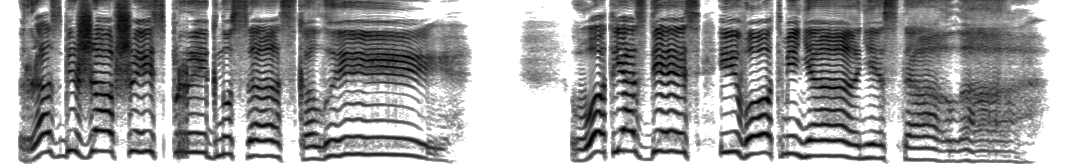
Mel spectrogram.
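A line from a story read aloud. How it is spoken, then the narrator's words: Yelling woman. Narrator (Russian): Орала я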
